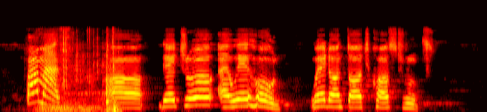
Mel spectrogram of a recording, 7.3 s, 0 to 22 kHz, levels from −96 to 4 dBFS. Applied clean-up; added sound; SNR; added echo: classical method WPE with log-MMSE.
